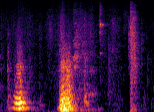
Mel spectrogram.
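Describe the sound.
A chair is carried back into an office and set down: a heavy wooden clunk followed by a lighter knock, after a brief murmur of voice at the start.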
